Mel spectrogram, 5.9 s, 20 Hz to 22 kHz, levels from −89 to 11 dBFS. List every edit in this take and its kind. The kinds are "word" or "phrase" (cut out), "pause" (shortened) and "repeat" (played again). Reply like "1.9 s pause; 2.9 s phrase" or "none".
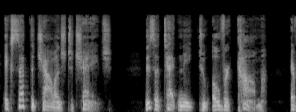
3.1 s word

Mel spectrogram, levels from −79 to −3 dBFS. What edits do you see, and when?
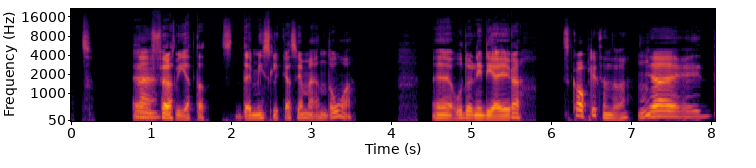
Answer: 1.3 s word; 5.0 s word; 5.5 s word; 6.6 s word

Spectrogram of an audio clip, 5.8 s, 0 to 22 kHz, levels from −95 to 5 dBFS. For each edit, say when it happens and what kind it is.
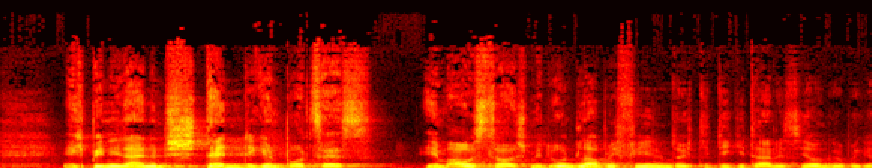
2.6 s pause; 4.5 s word

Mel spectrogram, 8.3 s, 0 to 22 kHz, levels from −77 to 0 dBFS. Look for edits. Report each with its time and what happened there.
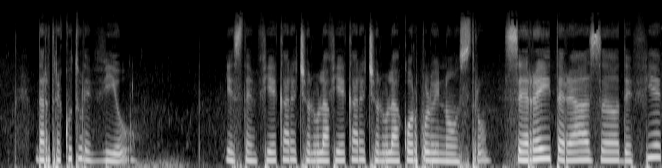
1.0 s word; 2.4 s pause; 4.1 s repeat; 6.2 s pause

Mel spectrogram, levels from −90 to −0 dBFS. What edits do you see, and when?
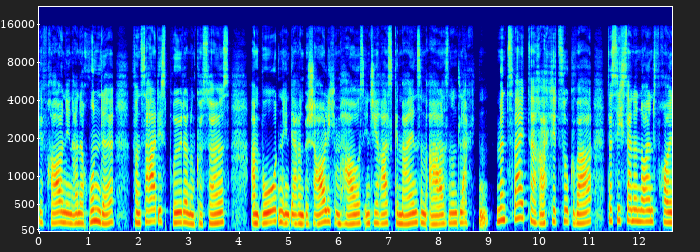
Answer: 9.1 s pause

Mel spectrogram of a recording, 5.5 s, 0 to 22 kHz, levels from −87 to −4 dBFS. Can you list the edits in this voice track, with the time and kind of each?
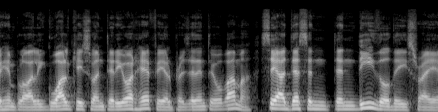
3.2 s pause

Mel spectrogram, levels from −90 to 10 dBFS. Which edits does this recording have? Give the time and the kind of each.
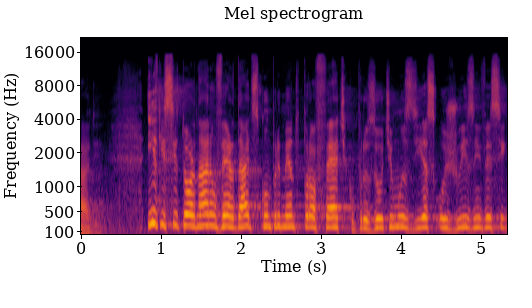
0.9 s word; 2.2 s word; 4.4 s word

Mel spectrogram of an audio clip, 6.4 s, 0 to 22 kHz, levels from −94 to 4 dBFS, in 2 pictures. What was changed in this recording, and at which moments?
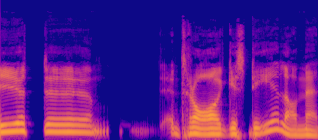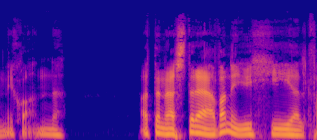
none

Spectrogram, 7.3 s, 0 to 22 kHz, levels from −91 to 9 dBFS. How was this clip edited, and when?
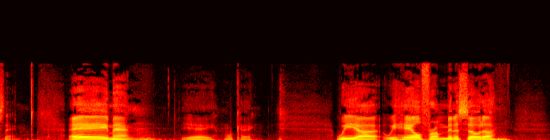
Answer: none

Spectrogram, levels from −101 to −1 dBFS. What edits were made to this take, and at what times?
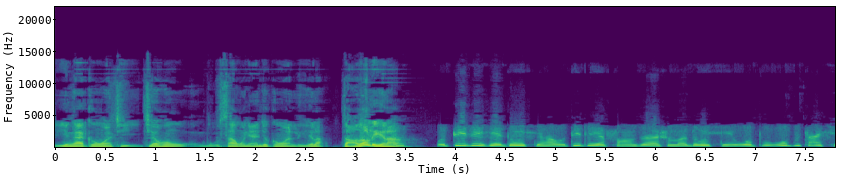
2.8 s pause; 3.7 s pause

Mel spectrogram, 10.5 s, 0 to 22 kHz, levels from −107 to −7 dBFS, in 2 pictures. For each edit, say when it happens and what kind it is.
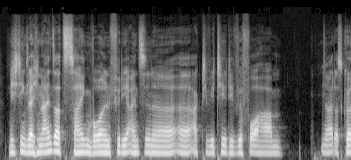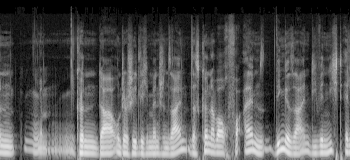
none

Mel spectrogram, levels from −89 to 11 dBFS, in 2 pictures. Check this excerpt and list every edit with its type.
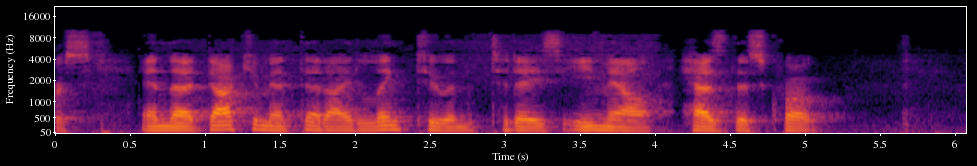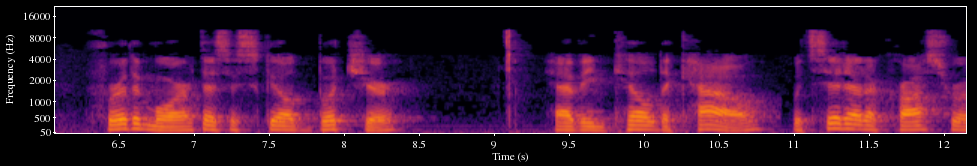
4.1 s pause; 7.0 s word; 10.9 s pause

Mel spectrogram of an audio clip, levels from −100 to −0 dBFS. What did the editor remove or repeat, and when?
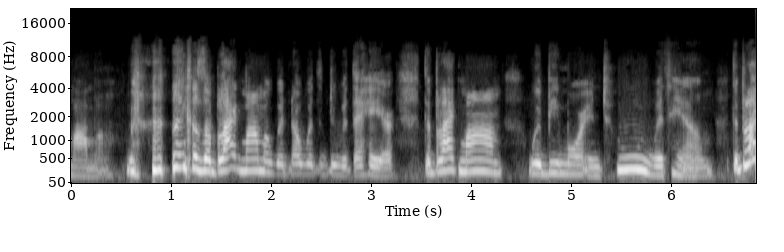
none

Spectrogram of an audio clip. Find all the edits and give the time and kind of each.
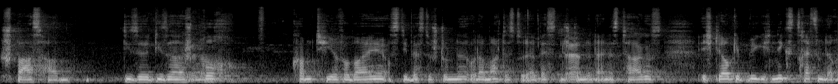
3.9 s word; 7.3 s word

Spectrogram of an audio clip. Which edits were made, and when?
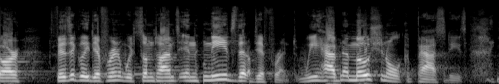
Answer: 1.3 s word; 2.0 s word; 2.5 s word; 3.4 s word

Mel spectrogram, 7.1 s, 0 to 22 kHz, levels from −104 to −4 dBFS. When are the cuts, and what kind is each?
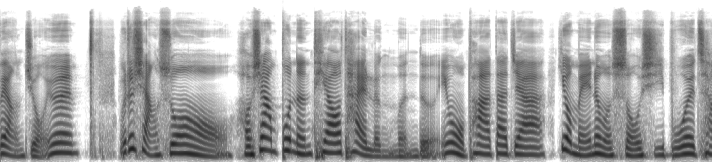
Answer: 1.1 s pause; 5.5 s pause

